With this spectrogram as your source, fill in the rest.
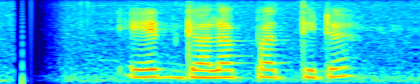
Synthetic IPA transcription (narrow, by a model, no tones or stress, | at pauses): eːt̪̚ɡɐlapːɐt̪ːiʈə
